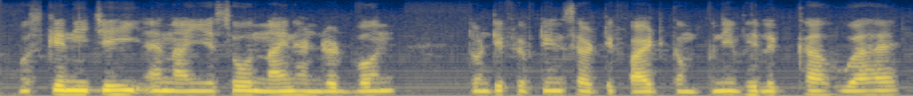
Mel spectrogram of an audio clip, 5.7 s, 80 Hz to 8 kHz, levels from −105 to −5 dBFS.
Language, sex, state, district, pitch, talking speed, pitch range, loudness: Hindi, male, Uttar Pradesh, Lalitpur, 125 Hz, 145 wpm, 120-130 Hz, -18 LUFS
